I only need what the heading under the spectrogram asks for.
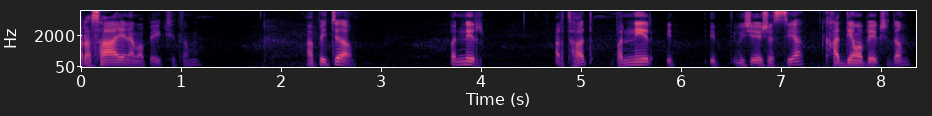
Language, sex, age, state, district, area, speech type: Sanskrit, male, 18-30, Karnataka, Chitradurga, urban, spontaneous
